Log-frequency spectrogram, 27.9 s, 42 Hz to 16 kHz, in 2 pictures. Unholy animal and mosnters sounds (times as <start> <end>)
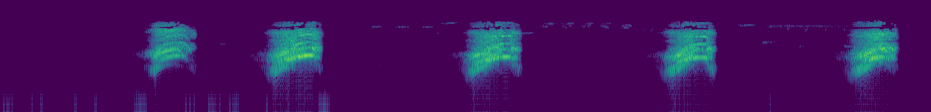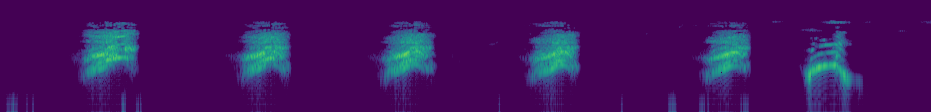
2.0 3.0, 3.8 13.6, 15.0 16.1, 17.4 18.4, 19.5 20.6, 21.7 22.7, 24.3 27.9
